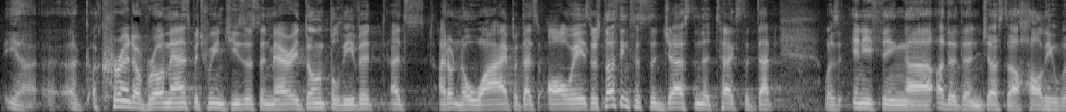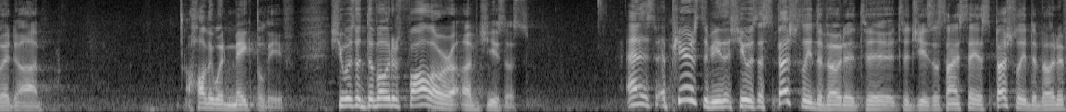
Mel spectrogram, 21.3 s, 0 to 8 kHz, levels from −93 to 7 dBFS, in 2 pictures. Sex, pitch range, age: male, 110-140 Hz, 30-49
